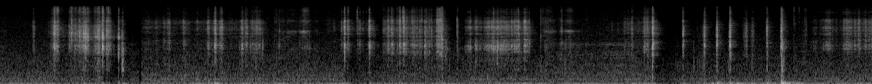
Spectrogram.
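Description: A steel knife shaves the flat face of a partly debarked, solid, fresh green wooden branch while carving a honey spoon. Quick, crisp scraping strokes come in bursts, bright and hissy with little low end. Each stroke cuts off sharply, with short pauses between passes.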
